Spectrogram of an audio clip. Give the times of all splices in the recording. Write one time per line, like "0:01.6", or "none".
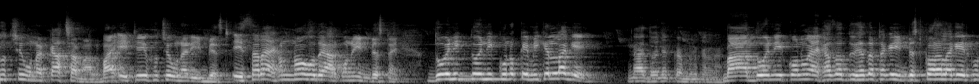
none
